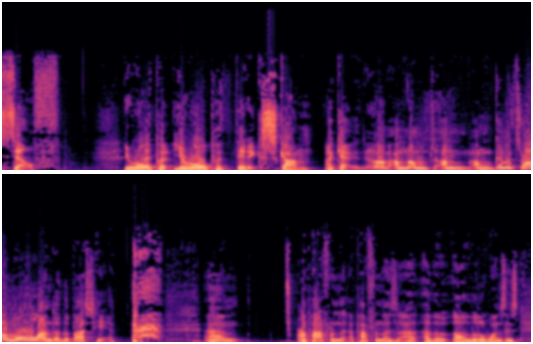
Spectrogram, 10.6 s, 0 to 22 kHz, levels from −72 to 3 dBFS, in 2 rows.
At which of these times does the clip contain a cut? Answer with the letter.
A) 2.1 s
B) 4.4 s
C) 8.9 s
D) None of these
B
